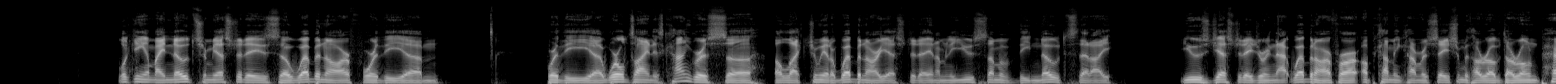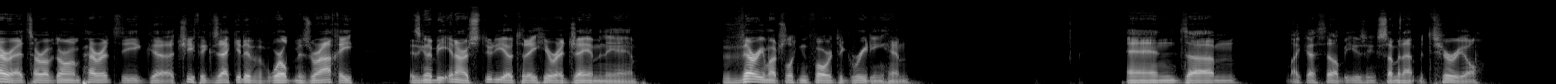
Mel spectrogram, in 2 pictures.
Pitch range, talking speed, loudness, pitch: 85-100 Hz, 175 wpm, -24 LUFS, 90 Hz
